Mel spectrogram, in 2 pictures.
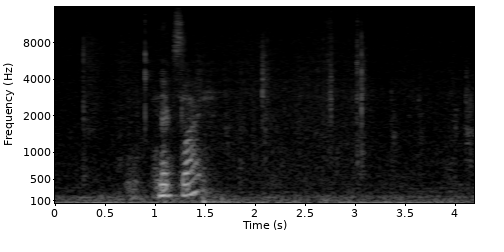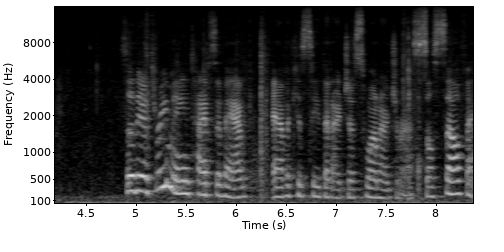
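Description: A woman speaks into a microphone, reading out calmly.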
